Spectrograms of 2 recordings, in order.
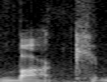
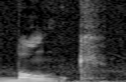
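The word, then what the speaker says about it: Bąk: Det där, jag hade en spelare 2002 som heter Jerzyk Bak, B-A-K, polsk spelare. Och polacken hörde av sig, han uttalas Bonk, B-O-N-K ungefär. – Mm. – Men det står ju B-A-K, var går gränsen?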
